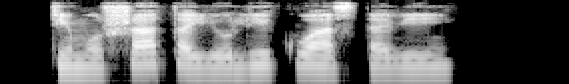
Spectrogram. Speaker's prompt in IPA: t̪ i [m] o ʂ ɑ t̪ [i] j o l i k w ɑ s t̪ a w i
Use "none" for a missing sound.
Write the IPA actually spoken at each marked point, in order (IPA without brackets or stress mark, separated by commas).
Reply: m, a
